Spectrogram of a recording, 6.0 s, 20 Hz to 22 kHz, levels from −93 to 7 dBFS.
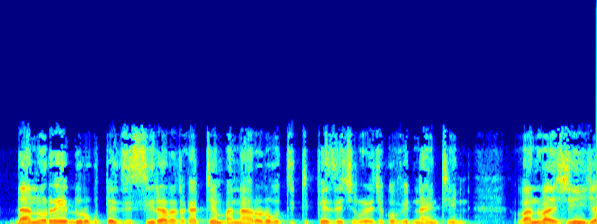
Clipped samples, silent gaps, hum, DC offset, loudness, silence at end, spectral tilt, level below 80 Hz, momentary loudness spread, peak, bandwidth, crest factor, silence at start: under 0.1%; none; none; under 0.1%; -20 LUFS; 0 s; -4 dB/octave; -62 dBFS; 10 LU; 0 dBFS; 10 kHz; 20 dB; 0.15 s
